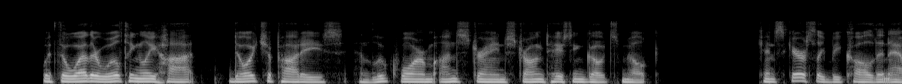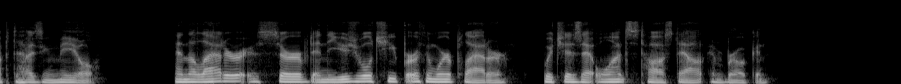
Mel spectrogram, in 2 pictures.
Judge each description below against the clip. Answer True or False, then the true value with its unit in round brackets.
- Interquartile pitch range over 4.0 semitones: False (2.6 semitones)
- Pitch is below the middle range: True (115 Hz)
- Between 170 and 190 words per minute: False (135 wpm)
